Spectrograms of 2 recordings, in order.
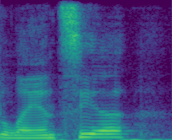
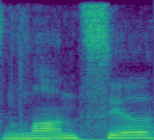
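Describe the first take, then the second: First: The name is said in an anglicized pronunciation. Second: The name is said in its native pronunciation. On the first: "I'm going to say Lancia. That's just my accent" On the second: "I know it's Lancia, or however you guys, you know, pronounce it over there"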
